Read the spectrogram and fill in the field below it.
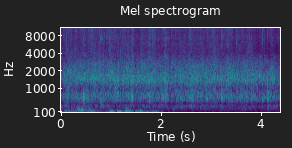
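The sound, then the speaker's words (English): A crowd claps steadily, a dense, loud wash of many hands sustained throughout, with some low rumbling murmurs underneath during the first two seconds. “And those of you who didn't applaud are all hiding the whistleblower.”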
